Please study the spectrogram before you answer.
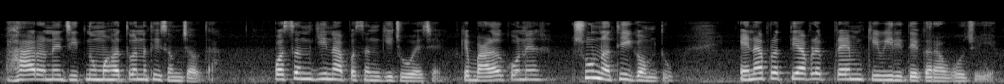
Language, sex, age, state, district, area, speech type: Gujarati, female, 30-45, Gujarat, Surat, urban, spontaneous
